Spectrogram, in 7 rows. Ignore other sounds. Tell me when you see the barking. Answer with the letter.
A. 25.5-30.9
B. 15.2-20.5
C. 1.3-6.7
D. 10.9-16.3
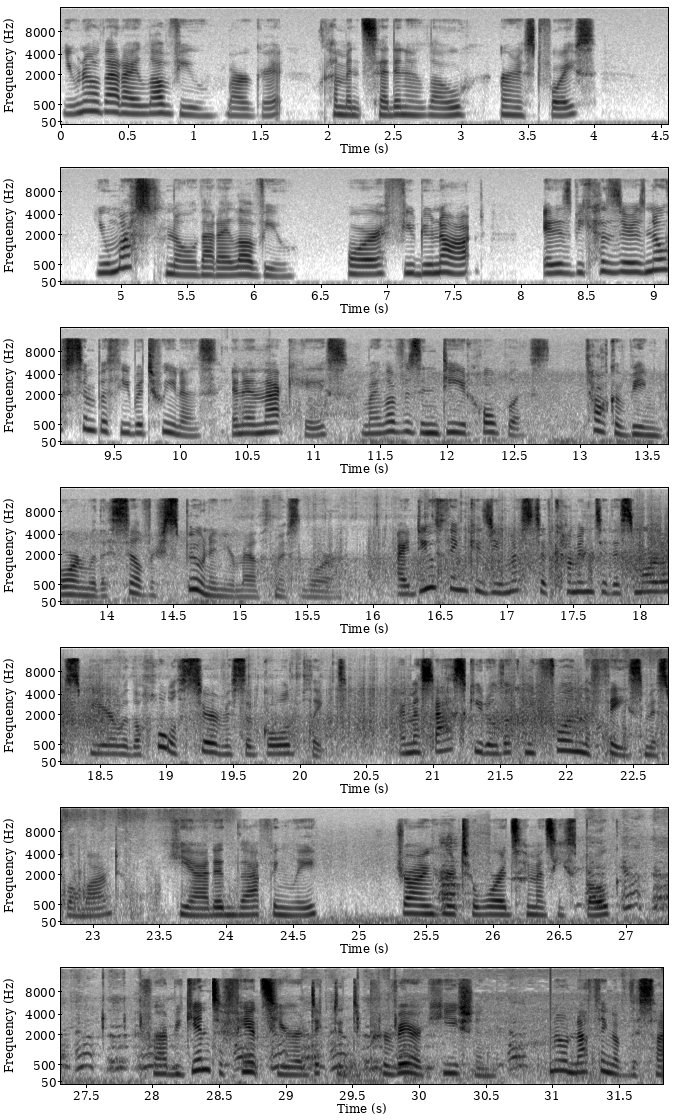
A.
